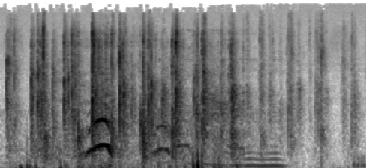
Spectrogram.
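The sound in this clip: A church audience applauds and cheers to welcome a guest pastor, a few seconds of clapping mixed with voices and a brief whoop, fading slightly toward the end.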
